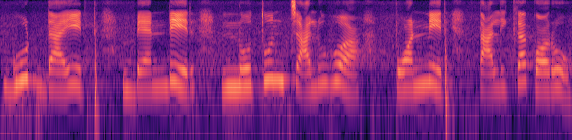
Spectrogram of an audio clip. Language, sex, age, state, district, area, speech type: Bengali, female, 45-60, West Bengal, Paschim Medinipur, rural, read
